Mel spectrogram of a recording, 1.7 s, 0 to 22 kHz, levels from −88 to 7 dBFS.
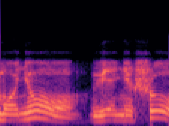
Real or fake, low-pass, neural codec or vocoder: fake; 7.2 kHz; vocoder, 24 kHz, 100 mel bands, Vocos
